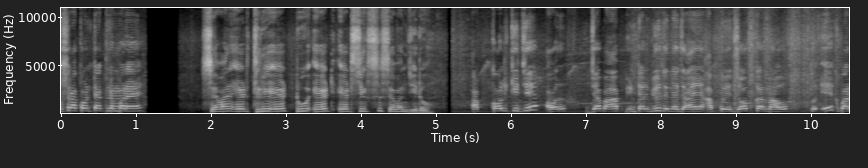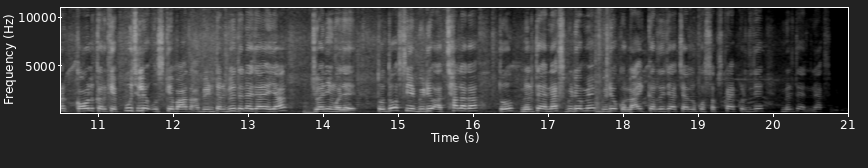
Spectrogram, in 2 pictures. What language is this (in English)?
Hindi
